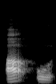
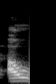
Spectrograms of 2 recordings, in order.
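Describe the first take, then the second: First: आ, then उ, said apart; a separate आ, then a separate उ; two separate vowels. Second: आउ run together as one "au"; आउ as a single joined sound; blended diphthong. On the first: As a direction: split आ उ into two distinct sounds. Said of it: "sequence of vowel sounds है". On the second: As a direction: glide from आ straight into उ in आउ. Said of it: "आउ हो गया". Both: Shown as a demonstration.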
